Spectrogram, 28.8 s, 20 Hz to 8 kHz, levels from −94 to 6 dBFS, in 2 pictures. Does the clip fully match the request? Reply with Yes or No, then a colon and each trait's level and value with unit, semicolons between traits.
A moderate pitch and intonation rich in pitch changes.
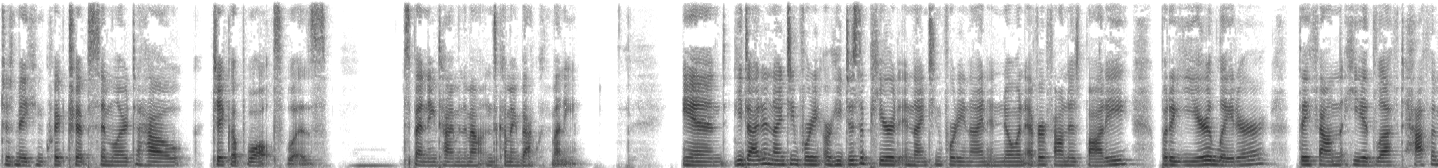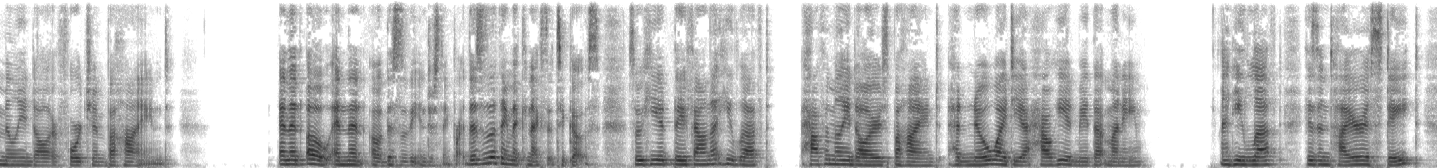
No: medium, 175 Hz; narrow, 2.4 semitones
